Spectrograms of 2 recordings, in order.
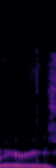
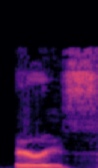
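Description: First: Soft, low-volume mention of Aries; quiet aside. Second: Loud, bold call of the sign; announcing loudly. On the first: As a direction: drop it quietly in passing. Quiet repeat of sign. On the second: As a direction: call out the name like a host. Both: Real, not acted.

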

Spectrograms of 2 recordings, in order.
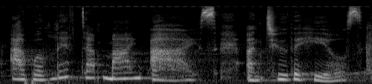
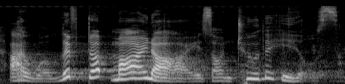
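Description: First: Soft breathy whisper of the verse; softer, sweeter voice. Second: Booming preacher read of the verse; mock the big preacher style; preacher imitation. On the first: Retold or imitated. Youth speaker tries a soft sweet voice, whispered. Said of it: "use a little softer and sweeter voice". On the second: Youth speaker mimics a reverend's preaching. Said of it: "that's a little too much like Reverend J T".

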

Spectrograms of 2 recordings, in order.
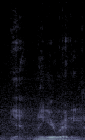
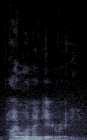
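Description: First: Much softer, half to herself; softly repeated. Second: Said in the usual way. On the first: Real, not acted. Vlogger repeats her plan to viewers, much softer. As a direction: drop to a near murmur repeating it.

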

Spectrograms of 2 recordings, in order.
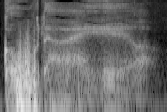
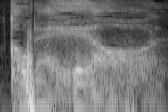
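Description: First: Slow whispered go to hell. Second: Low, slow, loud go to hell; slow shout. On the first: Telling the troll go to hell again, a slow hiss of a whisper. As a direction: breathe it low and slow, no voice. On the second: Telling a troll in chat go to hell, slow low shout. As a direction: drag out each word and bark it. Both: Real, not acted.

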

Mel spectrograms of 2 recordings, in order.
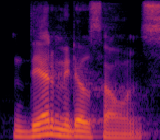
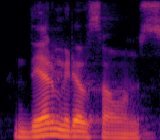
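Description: First: Said in the usual way. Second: Very slow, word by word; slow reading. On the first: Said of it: "teacher reads phrase, then repeats slower". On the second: Shown as a demonstration. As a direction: drag out each word for pupils. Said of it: "teacher repeats phrase slowly". (খুব ধীরে, শব্দে শব্দে বলা)

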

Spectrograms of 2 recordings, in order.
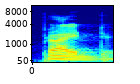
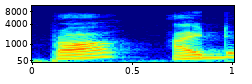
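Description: First: Said in the usual way. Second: "প্র আইড" with a clear pause between প্র and আইড; sounded out in parts. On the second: Shown as a demonstration. Teacher building a word from its parts, "প্র আইড" sounded out. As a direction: say প্র, wait, then আইড. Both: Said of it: "পি আর পয় র".

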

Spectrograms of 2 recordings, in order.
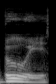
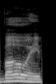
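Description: First: "[name]" with an oo, BOO-ee; pronounced BOO-ee. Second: "[name]" with a long O, BOH-ee; pronounced BOH-ee. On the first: Quoting how his student said it, "[name]" as BOO-ee. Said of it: "he pronounced it [name]". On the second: Explaining the usual way to say the name, "[name]" as BOH-ee. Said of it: "it's pronounced [name]". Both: Shown as a demonstration.

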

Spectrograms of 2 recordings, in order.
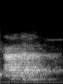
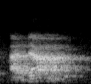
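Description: First: "Adam" said the English way, AD-am; "Adam" with an unstressed last syllable; stress on first syllable. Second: "Adam" as a-DAM, second syllable stressed and louder; "Adam" said the Hebrew way, ah-DAHM; stress on last syllable. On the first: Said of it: "They didn't say Adam". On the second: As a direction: hit the final syllable of "Adam". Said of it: "the accent was on the last syllable". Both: Shown as a demonstration.

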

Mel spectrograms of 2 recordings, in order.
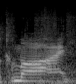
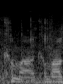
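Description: First: Bursting out, exasperated; impatient exclamation. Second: Muttered under the breath, impatient; impatient muttering. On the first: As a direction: let the impatience spill over. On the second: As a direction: mutter it low and restless. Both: Retold or imitated. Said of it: "muttering to himself".

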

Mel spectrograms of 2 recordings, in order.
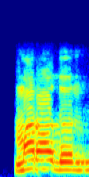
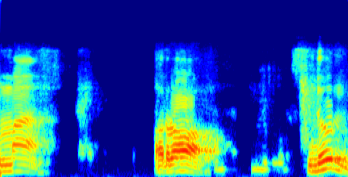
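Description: First: "মা র দুন" run together as one word, louder; whole word "মা র দুন" after sounding out; joined-up reading. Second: Syllable by syllable, long pauses between "মা", "র", "দুন"; broken pronunciation. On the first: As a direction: blend "মা র দুন" firmly without breaks. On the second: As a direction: sound out "মা ... র ... দুন", each alone. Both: Shown as a demonstration. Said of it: "ভাঙ্গা উচ্চারণ কিভাবে?".

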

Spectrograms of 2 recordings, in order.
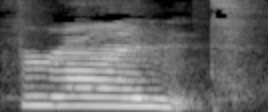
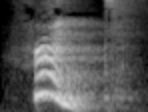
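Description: First: "Front" drawn out, sounds stuck together; slowly blended word. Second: Said in the usual way. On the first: Shown as a demonstration. Teacher blending sounds for kids, "Front" stretched slowly. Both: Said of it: "you're going to stick it together".

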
